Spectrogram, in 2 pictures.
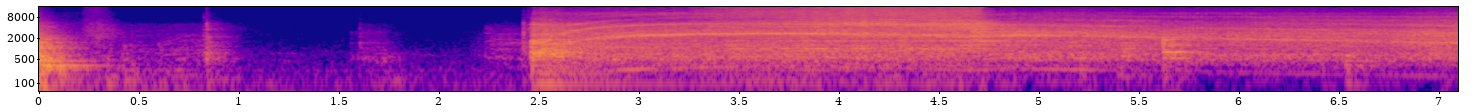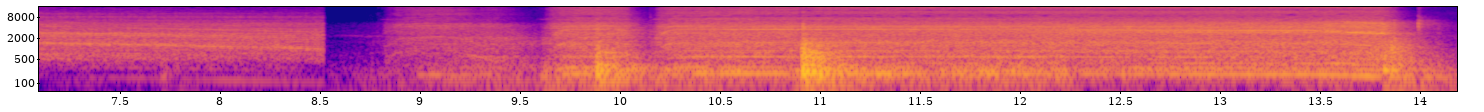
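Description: A power cutting tool cutting a groove into a metal tube that will slot over a mower muffler's seams. It spins up and cuts, then winds down slowly over a few seconds. After a short break it runs steadily again for about five seconds.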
